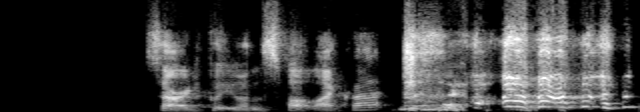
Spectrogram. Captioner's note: laughing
